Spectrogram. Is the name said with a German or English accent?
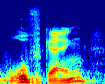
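English. It is said with an English accent.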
